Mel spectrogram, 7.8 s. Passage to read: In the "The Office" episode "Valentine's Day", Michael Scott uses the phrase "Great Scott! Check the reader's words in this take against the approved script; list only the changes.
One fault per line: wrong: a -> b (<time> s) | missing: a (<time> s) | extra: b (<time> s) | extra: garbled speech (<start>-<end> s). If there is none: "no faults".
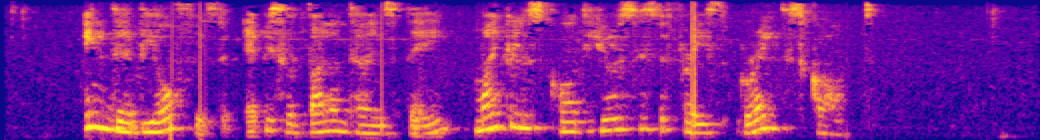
no faults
